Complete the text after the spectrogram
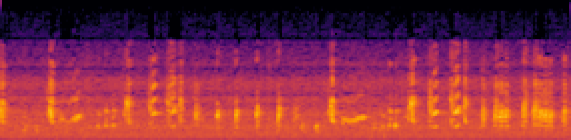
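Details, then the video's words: Long-tailed shrike song used as a master song for training cage birds: rapid high chirps and short whistled notes, repeated in quick irregular bursts over a steady hiss. "Pentet gacor cocok buat masteran jagoan kalian"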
